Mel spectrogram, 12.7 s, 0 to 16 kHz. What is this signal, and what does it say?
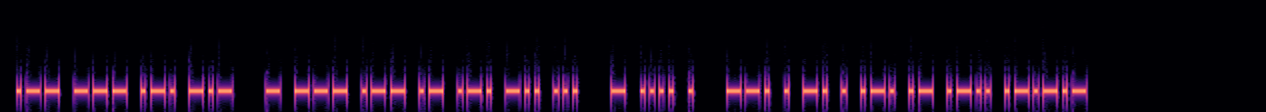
Morse code, heard as a keyed tone, about 25 wpm, 700 Hz. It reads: WORK TOWARDS THE GENERAL.
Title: Sentences from Top 1000 Words - Review Part 3 - 25wpm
